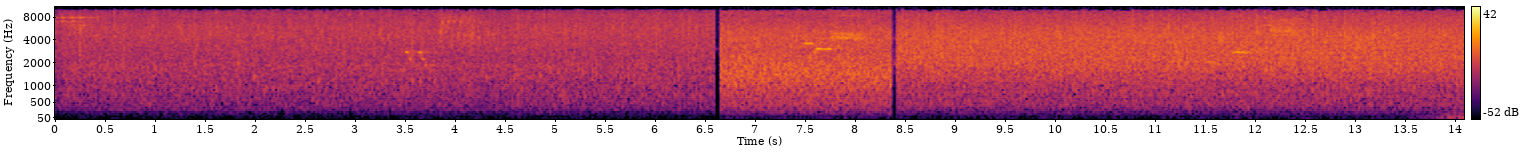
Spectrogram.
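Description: A shallow river running over rocks: a steady rush of flowing water. It drops out briefly about six and a half seconds in and comes back louder, with a second short break about two seconds later.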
